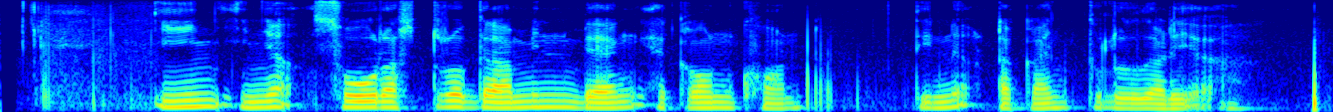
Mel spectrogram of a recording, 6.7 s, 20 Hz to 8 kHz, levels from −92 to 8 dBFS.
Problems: background sounds at intervals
